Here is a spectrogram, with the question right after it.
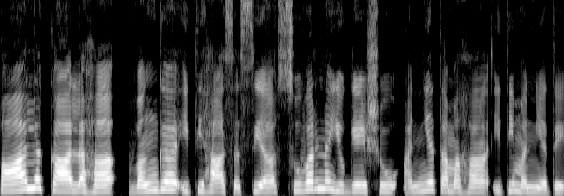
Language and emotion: Sanskrit, neutral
